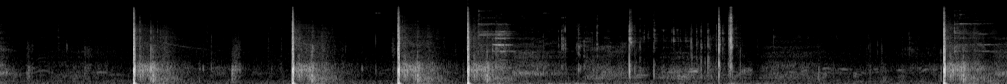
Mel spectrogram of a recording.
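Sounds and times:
pistol shots with echo: 1.3s - 1.9s, 2.9s - 3.4s, 4.0s - 5.2s, 9.4s - 10.0s.

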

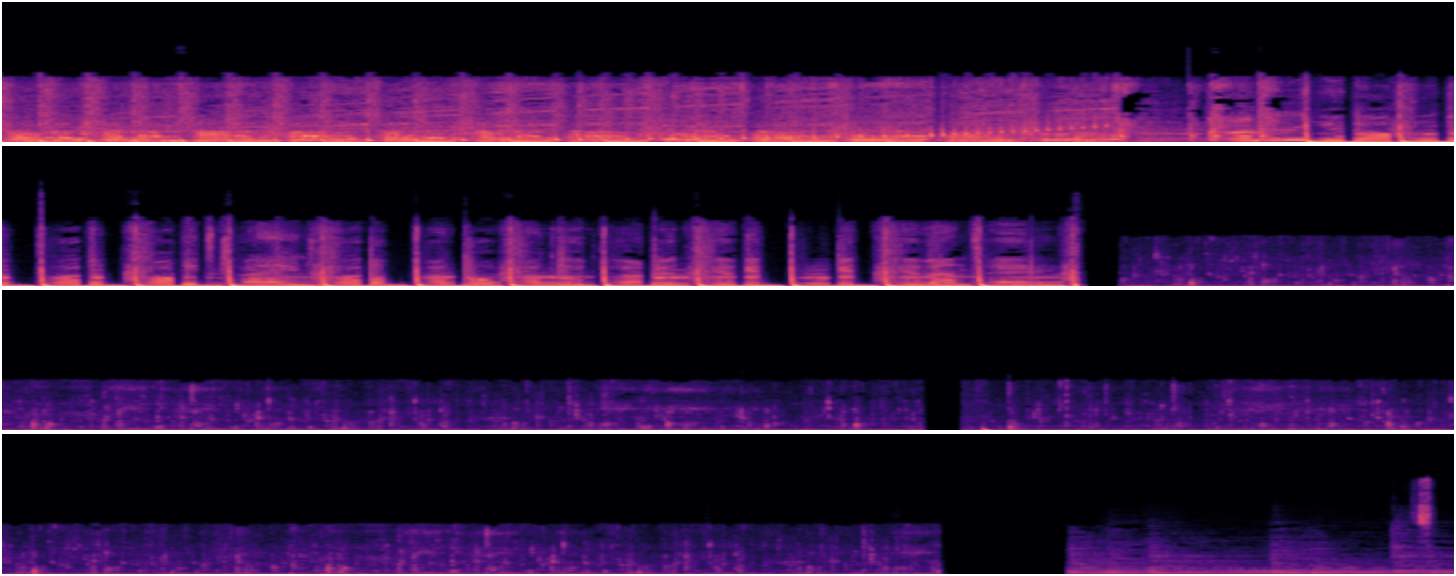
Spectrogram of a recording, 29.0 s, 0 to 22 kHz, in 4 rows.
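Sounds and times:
animal lapping from metal bowl: 12.9s - 26.6s.

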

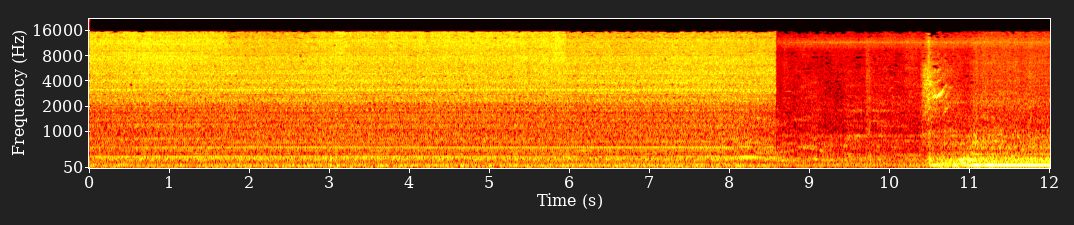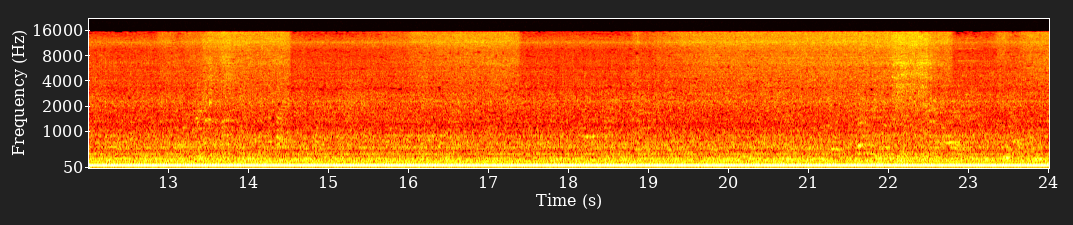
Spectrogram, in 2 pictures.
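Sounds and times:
electric motor humming: 0.0s - 8.6s.

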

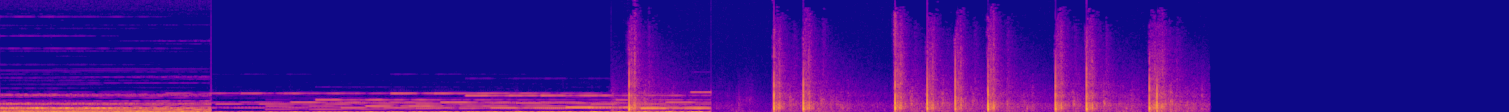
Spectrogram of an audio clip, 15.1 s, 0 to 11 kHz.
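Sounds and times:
soft ambient music with bell tones: 0.0s - 7.1s
sharp echoing bangs: 6.1s - 12.1s.

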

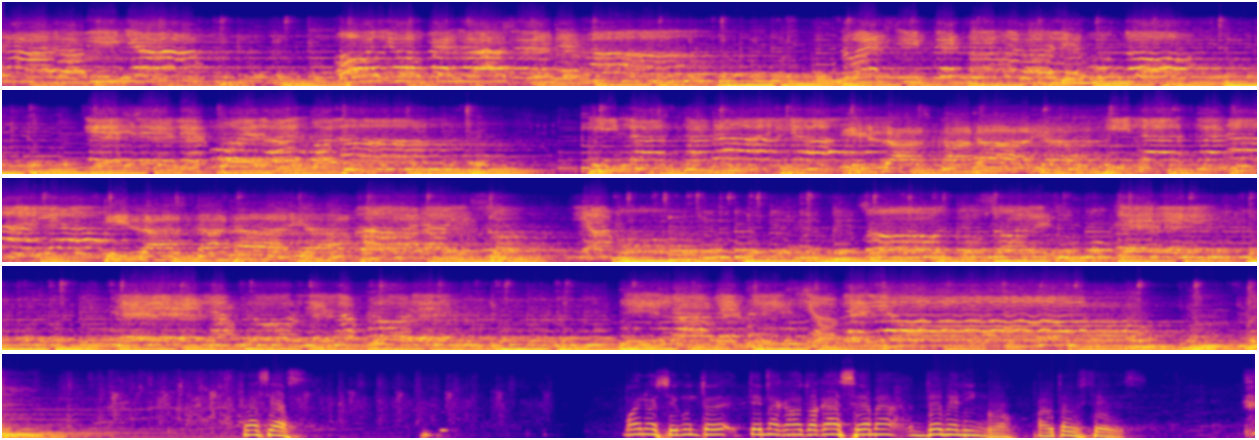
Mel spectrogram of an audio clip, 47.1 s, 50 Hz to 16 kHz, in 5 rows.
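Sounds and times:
group singing in chorus: 0.0s - 37.5s
instrumental accompaniment with bass: 0.0s - 42.8s.

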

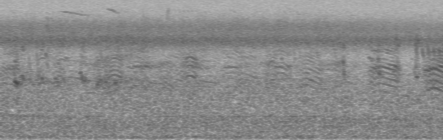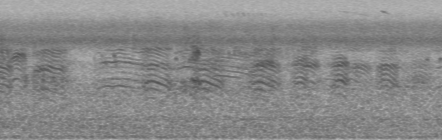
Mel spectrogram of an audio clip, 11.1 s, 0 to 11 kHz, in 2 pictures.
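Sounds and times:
birds making harsh calls: 4.6s - 11.0s.

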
